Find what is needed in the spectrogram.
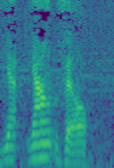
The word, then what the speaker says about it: Yountville: Yeah, I think that's how you say it, Yountville.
